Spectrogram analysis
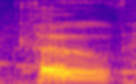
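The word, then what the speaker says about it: Cobh: Uh they don't have the letter V in the Gaelic language, but the BH when put together makes the V sound.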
